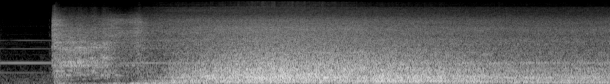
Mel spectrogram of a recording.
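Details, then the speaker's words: Dodge Durango 4.7 L V8, new mechanical fan clutch just installed, cold start: engine catches, loud steady whooshing fan roar from full lock-up builds over idle then eases off within about half a minute; normal. "now the thing should run in the full lock up position so the fans gonna roar for a while but after a couple minutes of running it should settle down to a lower rpm as the fluid begins to settle into the different areas which it needs to be"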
